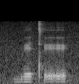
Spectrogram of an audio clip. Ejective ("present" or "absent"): present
